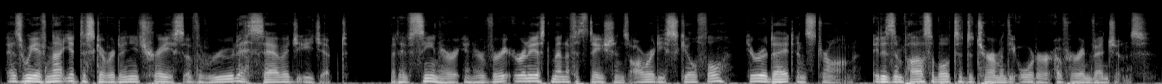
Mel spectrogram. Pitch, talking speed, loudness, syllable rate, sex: 110 Hz, 190 wpm, -20 LUFS, 6.2 syllables/s, male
